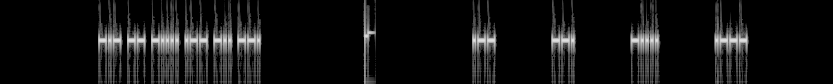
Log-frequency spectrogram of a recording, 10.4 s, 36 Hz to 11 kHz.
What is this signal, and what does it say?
Morse code, heard as a keyed tone, about 40 wpm, spaced as for 20 wpm, 700 Hz. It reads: KM6WDG WG6J
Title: USA Call Signs - 8x Character Spacing - 40wpm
